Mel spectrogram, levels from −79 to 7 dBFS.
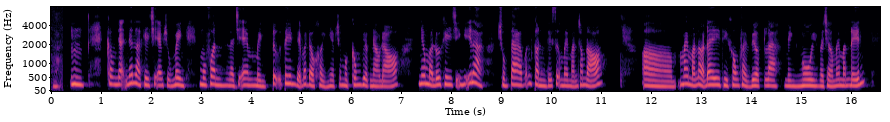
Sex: female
